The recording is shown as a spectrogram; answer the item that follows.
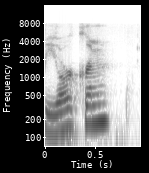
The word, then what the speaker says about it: Bjorkgren: I finally learned how to pronounce his last name. When I first heard it, I was like, how on earth? It's like Bjorgren or something like that. So I was like, how on earth do you pronounce it?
